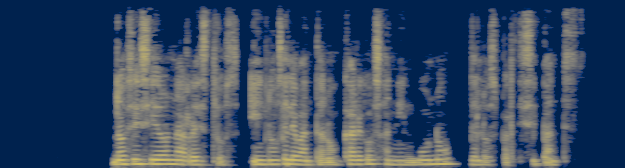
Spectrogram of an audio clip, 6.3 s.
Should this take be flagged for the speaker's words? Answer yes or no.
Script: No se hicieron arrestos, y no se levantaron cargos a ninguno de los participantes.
no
